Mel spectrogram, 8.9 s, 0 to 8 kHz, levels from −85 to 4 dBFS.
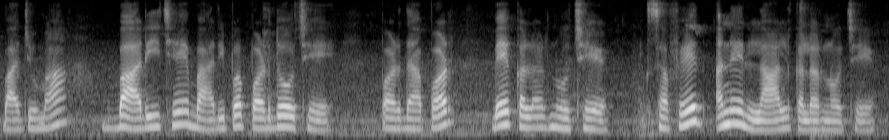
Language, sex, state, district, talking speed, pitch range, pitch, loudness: Gujarati, female, Gujarat, Valsad, 130 wpm, 160-205 Hz, 180 Hz, -19 LUFS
